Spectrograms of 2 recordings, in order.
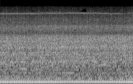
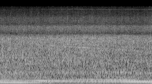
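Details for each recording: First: Nissan Altima SE-R at idle after intake manifold replacement: thin, constant high whistle over steady idle; intake vacuum leak traced to catch can hose at intake, to be resealed with Teflon tape. Vacuum leak. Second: Nissan Altima SE-R just after the intake manifold was reinstalled to fix an intake leak and the codes were cleared: smooth, steady low hum that settles after starting, with no hunting or surging. Normal idle.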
